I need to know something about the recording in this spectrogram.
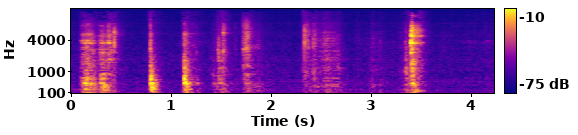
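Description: A hand file rasping on the oak fingers of a dovetail jig comb, shaping them to fit: about seven short, irregular strokes, the loudest one near the end.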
